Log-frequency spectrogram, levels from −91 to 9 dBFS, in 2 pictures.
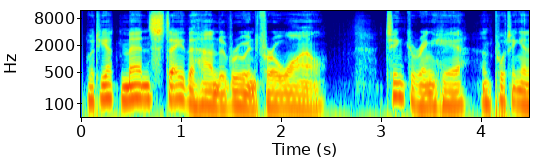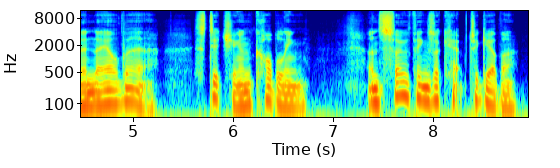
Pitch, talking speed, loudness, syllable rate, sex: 100 Hz, 190 wpm, -17 LUFS, 5.4 syllables/s, male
